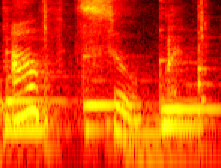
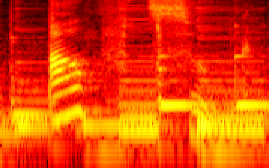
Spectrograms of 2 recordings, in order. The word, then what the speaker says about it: Aufzug: Elevator or lift, der Aufzug. Der Aufzug. Take note, the G at the end of the word sounds like a K.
